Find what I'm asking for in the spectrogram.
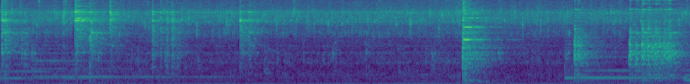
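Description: Chicken sauce frying in a pan after fresh pepper goes in, stirred with repeated scraping strokes of a utensil over a steady crackling sizzle, close and fairly loud.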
